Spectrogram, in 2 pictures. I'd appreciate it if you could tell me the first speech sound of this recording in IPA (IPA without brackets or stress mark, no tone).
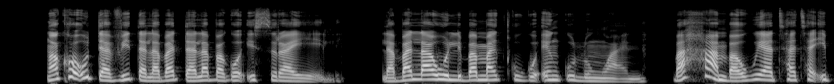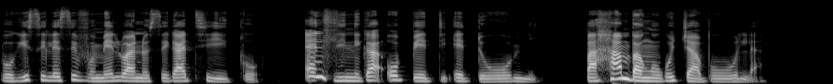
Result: ŋ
